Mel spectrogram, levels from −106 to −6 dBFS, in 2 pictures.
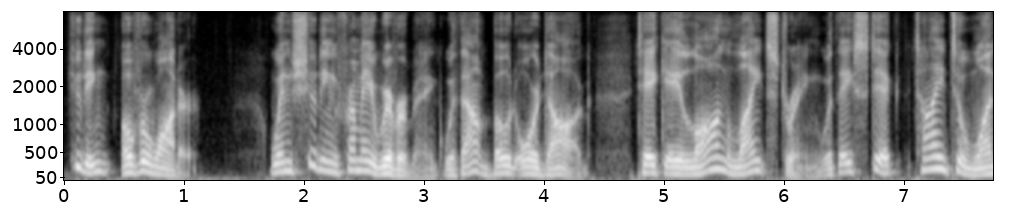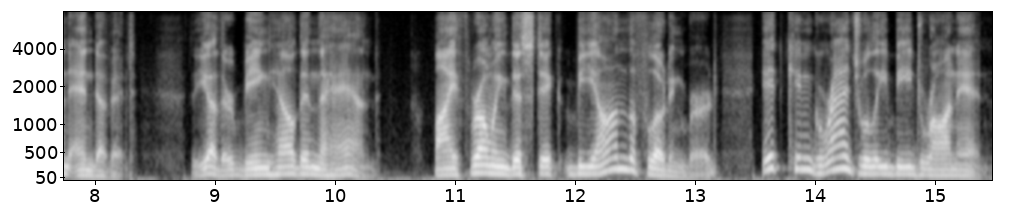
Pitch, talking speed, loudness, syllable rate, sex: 130 Hz, 180 wpm, -20 LUFS, 4.6 syllables/s, male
